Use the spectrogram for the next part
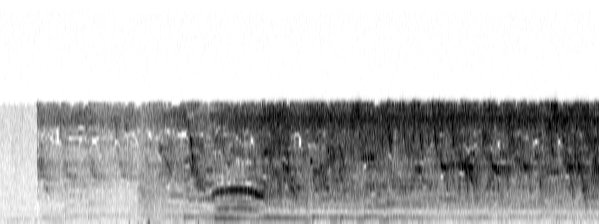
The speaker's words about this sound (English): So this is actually some, that's Vrindavan sounds. The peacocks in Vrindavan and the birds. So this is the peacocks.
